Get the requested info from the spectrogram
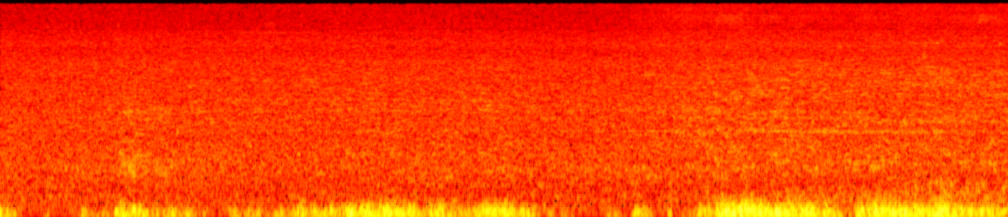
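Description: Low, uneven rumble that swells and fades every second or so, loudest from about seven seconds in, with no voices.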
